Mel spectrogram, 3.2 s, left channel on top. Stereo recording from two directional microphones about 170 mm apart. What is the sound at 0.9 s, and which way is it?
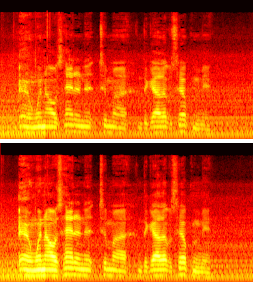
Speech, 35° right (ahead or behind).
